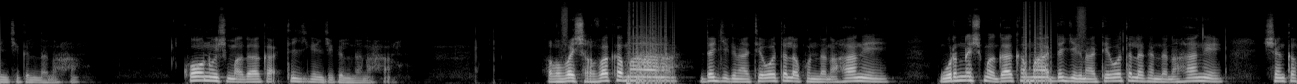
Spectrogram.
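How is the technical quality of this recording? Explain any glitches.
The speech recording has two kinds of glitch, each occurring twice.

Wireless microphone noise hits occur at 5.61 to 5.68 s and at 10.76 to 10.87 s, the second just before "tuwa talaka nda". Each is a brief swish of static. The analogue FM radio link faded as reflections cancelled, and the receiver's hiss rose over the voice. On a spectrogram, each shows as a short broadband noise smear. In the waveform, the noise fills in around the speech.

Processor overload crackle occurs at 6.27 to 6.74 s, ending just before "dagiyigma tewa tala kun", and again at 10.24 to 10.51 s. The processor missed many buffer deadlines in a row, and each miss replayed a scrap of old audio with hard edges. The spacing fits a buffer of roughly 3 ms. This produces gritty tearing that stops once the load eases. The waveform shows jagged discontinuities, and the spectrogram shows dense vertical click lines.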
